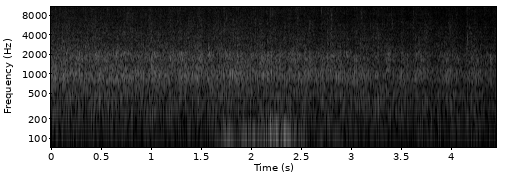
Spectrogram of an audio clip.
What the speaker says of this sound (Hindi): सभी एक दूसरे के उत्साह वर्धन में तालियों की गड़गड़ाहट करें।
